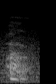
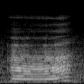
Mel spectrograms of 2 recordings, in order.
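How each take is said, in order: First: The pitch drops sharply from high. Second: The pitch rises from middle to high. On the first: "a falling tone" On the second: "a rising tone"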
